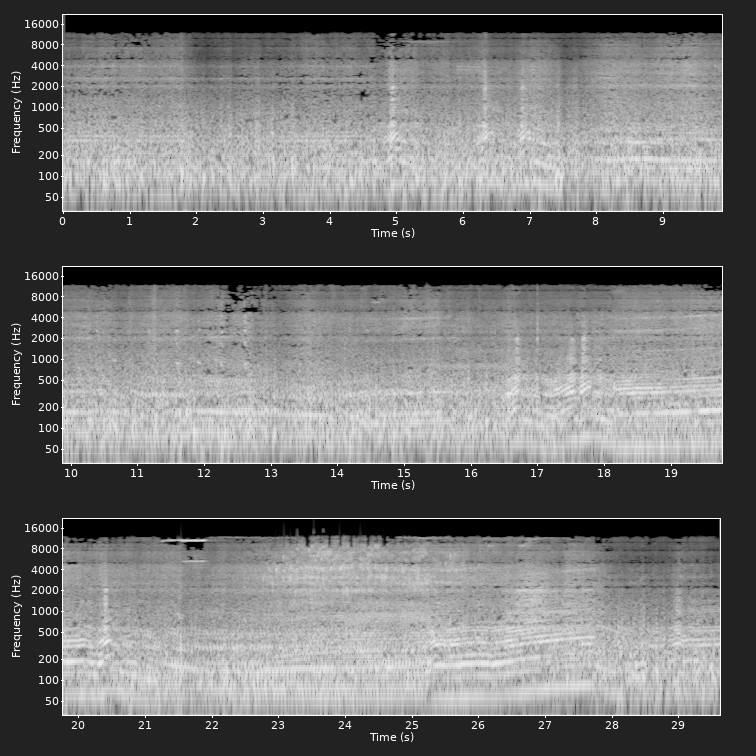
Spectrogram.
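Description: Cafe racer motorcycle engine heard from the bike, accelerating through traffic: its note climbs in pitch, drops back at each gear change and climbs again several times.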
